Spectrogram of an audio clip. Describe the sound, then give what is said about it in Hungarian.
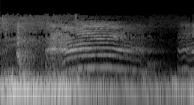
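A newborn baby cries loudly, one long quavering wail that rises and falls over a few seconds, with a low background rumble underneath. “A megszületés után az élet első jelei ezek. Az első hangok a csecsemőtől mindenütt a világon egyetemes nyelven. De hogy hol sír fel az újszülött, már nem mindegy.”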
